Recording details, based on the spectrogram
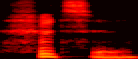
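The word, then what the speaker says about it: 仏: words introduced later on this kanji is pronounced futsu like in the word futsugo or french language on the other hand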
